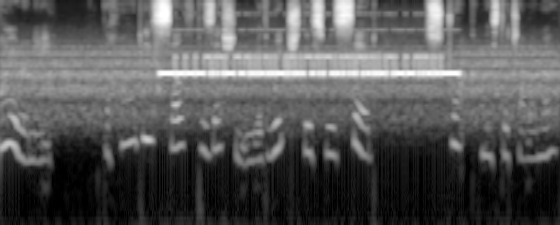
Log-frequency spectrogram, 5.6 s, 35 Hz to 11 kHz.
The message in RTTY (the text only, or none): OH0SQT TU EI3V CQ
